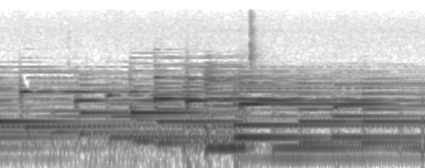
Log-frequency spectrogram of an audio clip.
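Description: Solo piano playing a piece of contemporary music: notes and chords struck about two or three times a second, each left ringing under the next.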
